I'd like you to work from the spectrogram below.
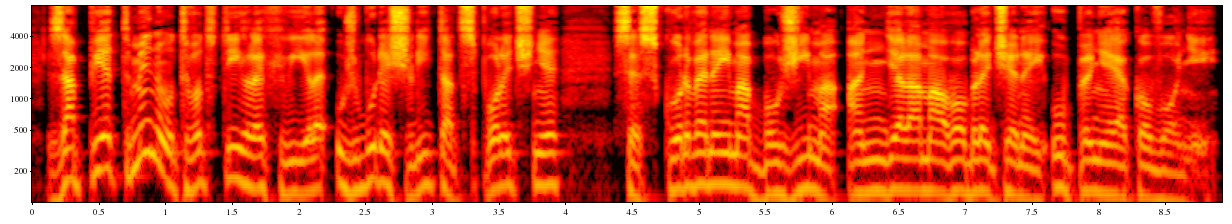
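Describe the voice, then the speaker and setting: A man's voice: mid-range voice, fairly bright tone, no room sound, studio quality, natural voice. Drobeček, a man voicing a menacing brute soldier. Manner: coldly mocking, foul-mouthed. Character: huge crude menacing male soldier.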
